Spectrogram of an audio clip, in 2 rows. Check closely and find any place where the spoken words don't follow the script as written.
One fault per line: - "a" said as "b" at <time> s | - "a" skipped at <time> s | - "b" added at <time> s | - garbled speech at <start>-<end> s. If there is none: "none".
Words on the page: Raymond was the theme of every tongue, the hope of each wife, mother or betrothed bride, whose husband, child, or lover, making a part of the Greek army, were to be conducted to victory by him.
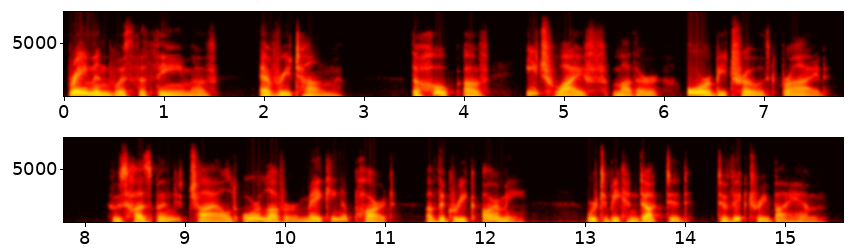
none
